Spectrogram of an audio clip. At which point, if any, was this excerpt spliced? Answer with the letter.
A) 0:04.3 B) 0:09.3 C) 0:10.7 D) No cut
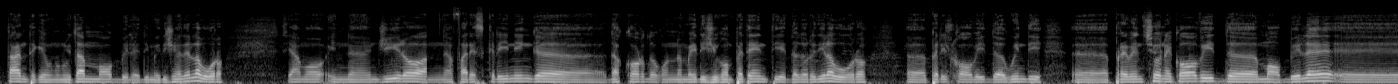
A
